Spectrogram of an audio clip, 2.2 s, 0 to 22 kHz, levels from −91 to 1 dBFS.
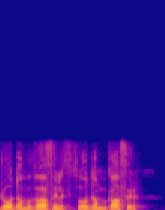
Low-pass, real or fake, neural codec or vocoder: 7.2 kHz; fake; codec, 16 kHz, 0.8 kbps, ZipCodec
